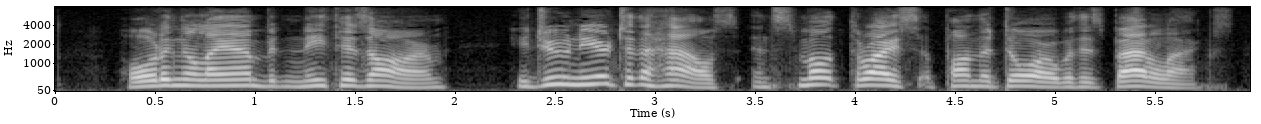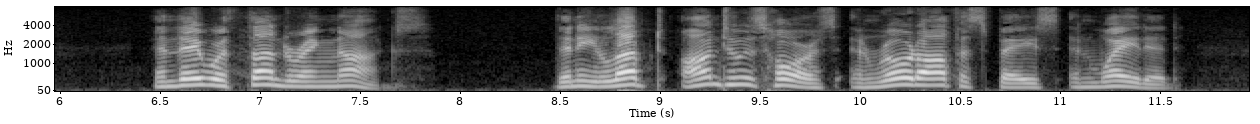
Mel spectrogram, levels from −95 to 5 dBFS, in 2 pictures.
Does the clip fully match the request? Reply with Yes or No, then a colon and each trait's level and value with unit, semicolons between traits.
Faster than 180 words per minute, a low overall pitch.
No: fast, 205 wpm; high, 190 Hz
